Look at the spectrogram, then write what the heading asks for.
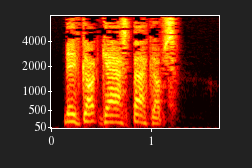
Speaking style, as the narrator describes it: Holiday barks

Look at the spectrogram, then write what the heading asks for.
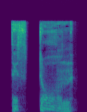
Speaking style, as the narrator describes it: he said in a growl

